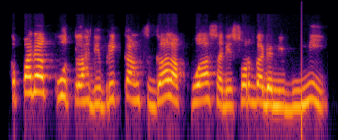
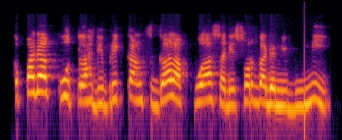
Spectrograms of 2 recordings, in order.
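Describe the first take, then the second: No difference in how they are said.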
